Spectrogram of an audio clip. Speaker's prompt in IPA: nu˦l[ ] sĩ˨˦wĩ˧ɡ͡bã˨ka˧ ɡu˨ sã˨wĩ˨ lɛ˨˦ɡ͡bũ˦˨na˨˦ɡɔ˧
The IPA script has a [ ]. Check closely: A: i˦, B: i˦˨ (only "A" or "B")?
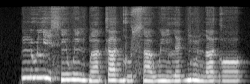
B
